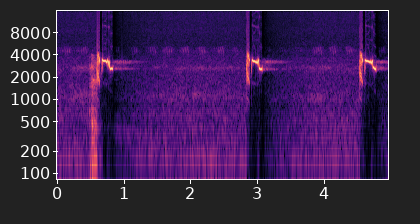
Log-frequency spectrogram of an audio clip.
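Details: Sooty-headed bulbul, its song used as a lure to make bulbuls sing; three short whistled phrases, each a quick rising-falling flourish ending in a held thin note, spaced roughly two seconds apart over faint steady background noise.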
